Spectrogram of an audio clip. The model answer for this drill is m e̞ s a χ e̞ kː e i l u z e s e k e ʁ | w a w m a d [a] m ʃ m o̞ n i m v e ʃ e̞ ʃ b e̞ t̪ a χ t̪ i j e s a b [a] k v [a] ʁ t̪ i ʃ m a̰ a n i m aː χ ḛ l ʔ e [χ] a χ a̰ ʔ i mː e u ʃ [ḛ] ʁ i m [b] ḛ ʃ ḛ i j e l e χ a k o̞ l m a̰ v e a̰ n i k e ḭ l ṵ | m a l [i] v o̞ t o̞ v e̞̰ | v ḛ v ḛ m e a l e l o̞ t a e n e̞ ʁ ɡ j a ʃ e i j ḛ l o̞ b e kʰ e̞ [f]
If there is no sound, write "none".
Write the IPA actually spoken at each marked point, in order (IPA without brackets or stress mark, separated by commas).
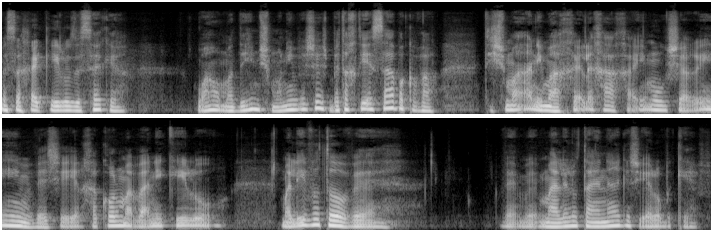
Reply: i, a, a, χ, a̰, v, i, f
